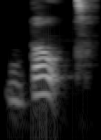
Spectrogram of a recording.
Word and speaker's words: boat: Boat, boat, boat. Careful, that A is always silent.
